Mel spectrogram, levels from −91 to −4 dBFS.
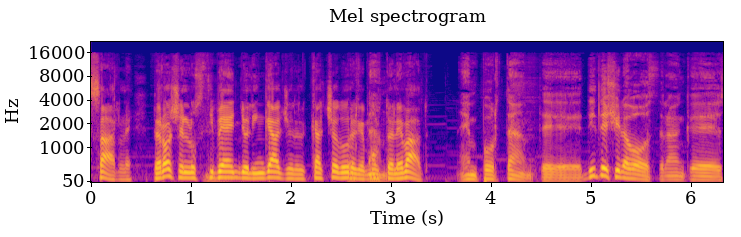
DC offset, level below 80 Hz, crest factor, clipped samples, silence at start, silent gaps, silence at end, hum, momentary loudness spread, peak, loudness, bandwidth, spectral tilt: under 0.1%; -44 dBFS; 14 dB; under 0.1%; 0 s; none; 0 s; none; 9 LU; -4 dBFS; -19 LUFS; 16 kHz; -5.5 dB/octave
